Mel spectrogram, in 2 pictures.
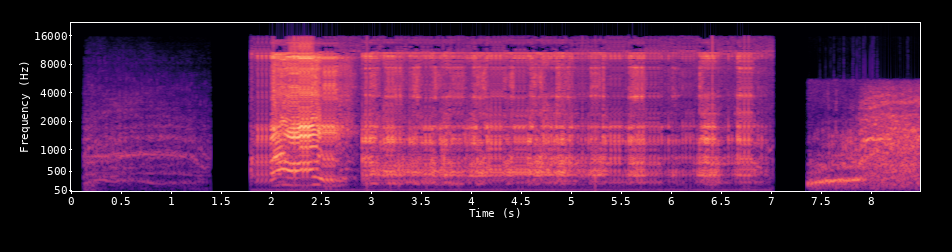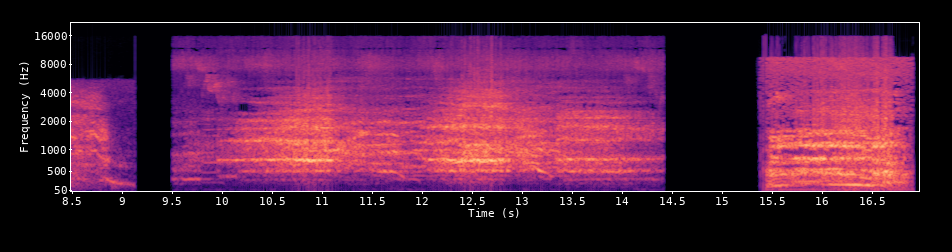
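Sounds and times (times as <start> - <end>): animal roaring calls: 0.2 - 14.4, 15.4 - 16.9.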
